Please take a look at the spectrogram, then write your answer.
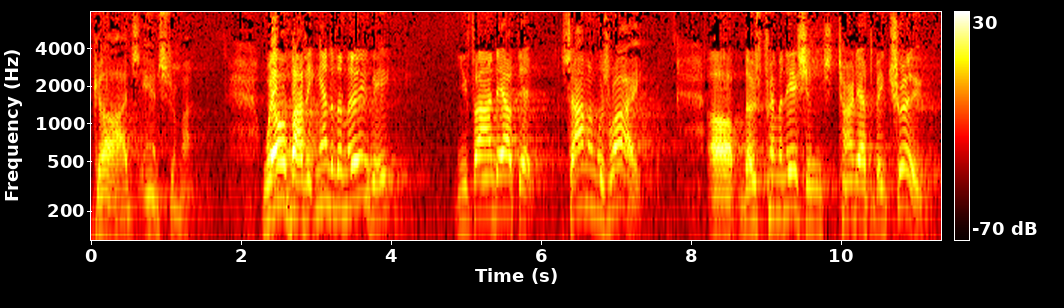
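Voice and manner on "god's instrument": low, heavily sarcastic, scornful tone. Retelling a movie scene, the minister speaking as Simon leaves, imitating the minister's sarcasm. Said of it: "the minister kind of says very sarcastically".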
